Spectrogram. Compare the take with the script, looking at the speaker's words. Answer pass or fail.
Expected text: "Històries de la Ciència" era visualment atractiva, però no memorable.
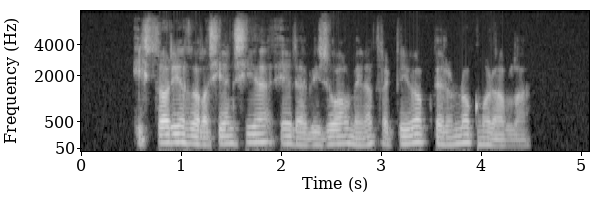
pass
